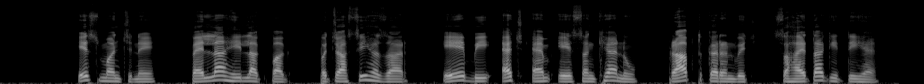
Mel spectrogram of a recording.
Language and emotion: Punjabi, neutral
